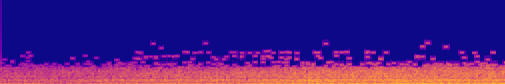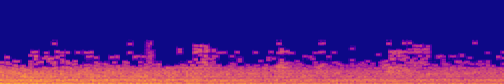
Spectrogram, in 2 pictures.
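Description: Steady low drone of a car engine while driving, swelling slightly in the middle and then easing, with no voices heard.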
